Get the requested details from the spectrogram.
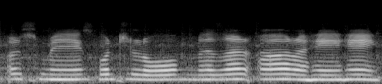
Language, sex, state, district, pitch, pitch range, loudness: Hindi, female, Madhya Pradesh, Bhopal, 230 Hz, 225-240 Hz, -13 LUFS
